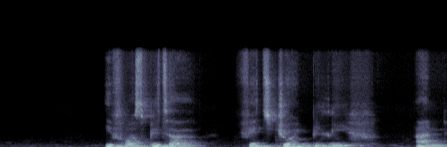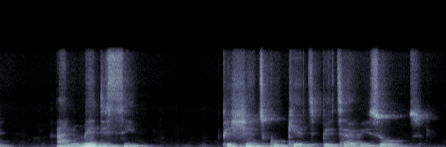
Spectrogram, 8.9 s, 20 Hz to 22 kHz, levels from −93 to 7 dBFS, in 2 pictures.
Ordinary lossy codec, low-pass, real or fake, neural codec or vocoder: none; 14.4 kHz; fake; autoencoder, 48 kHz, 128 numbers a frame, DAC-VAE, trained on Japanese speech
